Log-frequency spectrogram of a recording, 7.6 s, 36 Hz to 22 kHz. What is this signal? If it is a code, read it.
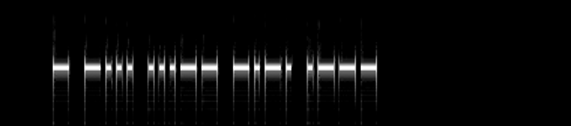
Morse code, heard as a keyed tone, about 17 wpm, 700 Hz. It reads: TB3CJ
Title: DXCC-100 Call Signs - 5 Characters - Repeated 2x - 17wpm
